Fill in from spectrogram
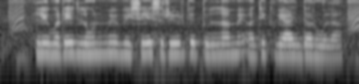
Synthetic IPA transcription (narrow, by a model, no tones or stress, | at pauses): lɪʋəɾeːd͡ʒloːnmẽʋɪʃeːʃɾeːɽket̪ʊlnamẽʔɐd̪ʱɪkʋjaːd͡ʒd̪əɾɦoːlaː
